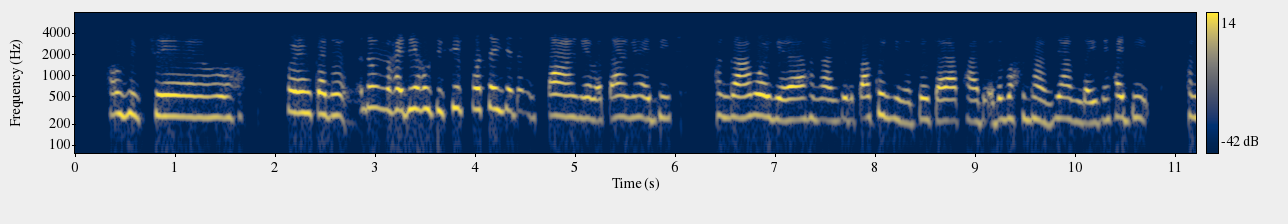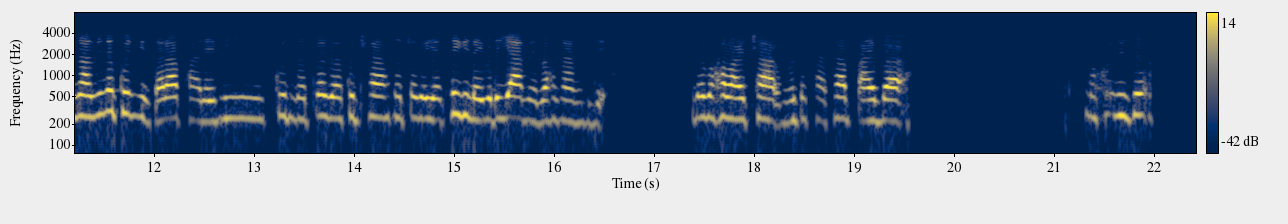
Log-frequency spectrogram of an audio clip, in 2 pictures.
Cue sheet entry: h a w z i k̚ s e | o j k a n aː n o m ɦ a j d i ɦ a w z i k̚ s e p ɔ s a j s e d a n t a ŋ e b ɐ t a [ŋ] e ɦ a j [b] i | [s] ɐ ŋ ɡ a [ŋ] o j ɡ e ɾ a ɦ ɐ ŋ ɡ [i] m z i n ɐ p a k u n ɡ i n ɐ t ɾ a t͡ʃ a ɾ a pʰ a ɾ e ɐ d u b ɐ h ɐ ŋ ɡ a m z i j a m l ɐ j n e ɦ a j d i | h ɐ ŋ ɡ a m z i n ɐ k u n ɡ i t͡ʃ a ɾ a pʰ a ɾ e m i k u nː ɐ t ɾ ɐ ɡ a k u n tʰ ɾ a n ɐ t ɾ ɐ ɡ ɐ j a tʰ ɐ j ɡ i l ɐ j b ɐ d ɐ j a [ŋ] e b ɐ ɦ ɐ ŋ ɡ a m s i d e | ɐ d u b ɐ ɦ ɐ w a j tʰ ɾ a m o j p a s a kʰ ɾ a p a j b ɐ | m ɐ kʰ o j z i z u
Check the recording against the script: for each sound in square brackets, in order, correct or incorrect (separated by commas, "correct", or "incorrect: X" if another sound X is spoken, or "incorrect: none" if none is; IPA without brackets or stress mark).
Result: correct, incorrect: d, incorrect: h, incorrect: m, incorrect: a, incorrect: m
